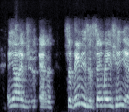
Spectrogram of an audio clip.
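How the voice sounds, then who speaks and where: An animated man with a raised, projected voice, high pitch and ordinary pitch variation. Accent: American. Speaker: autograph collector. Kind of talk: casual chat. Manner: animated storytelling.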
